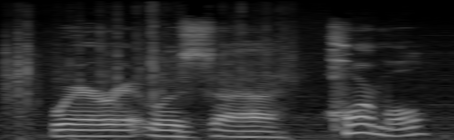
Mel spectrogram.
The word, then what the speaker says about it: Hormel: where it was uh horal not Hormel hor that's how they that's that's how they pronounce it in Austin it's horal um but I grew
